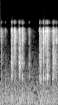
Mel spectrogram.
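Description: Quick keystrokes on a computer keyboard, two short clusters of soft, close clicks separated by a brief pause, with no voice.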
